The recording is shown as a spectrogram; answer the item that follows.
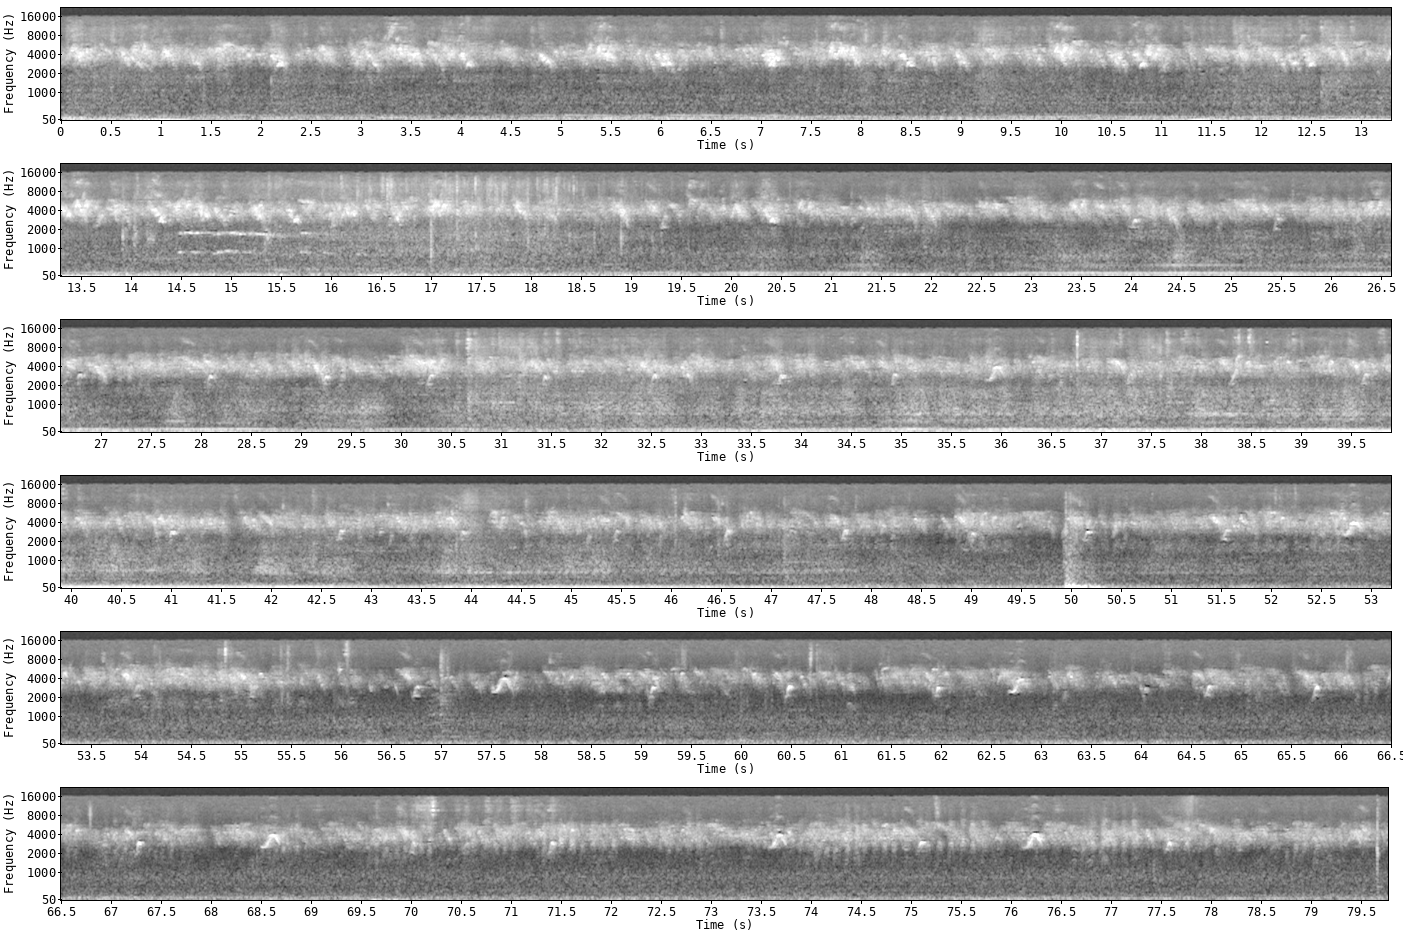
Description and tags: Sound of birds in trees, a plane overhead, a car drives by, normal neighborhood ambience
ambience, car, birds, plane, neighborhood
